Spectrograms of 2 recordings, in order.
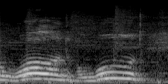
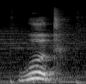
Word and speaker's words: would: Y terminamos diciendo would. No. Este modal, en la fonética, esta O y esta L tienden a desaparecer y la pronunciación es más sencilla. Se dice would.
